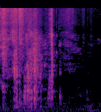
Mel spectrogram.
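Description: Paper rustling and crackling as the page of a picture book is turned by hand, over about the first second, then fading out.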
